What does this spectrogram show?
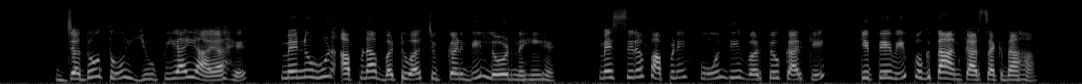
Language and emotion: Punjabi, happy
